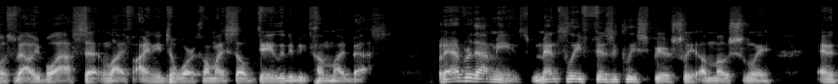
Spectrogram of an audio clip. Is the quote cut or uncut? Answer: uncut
